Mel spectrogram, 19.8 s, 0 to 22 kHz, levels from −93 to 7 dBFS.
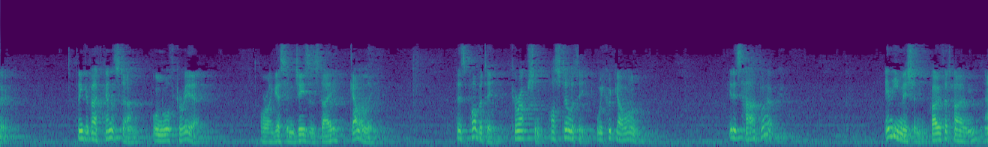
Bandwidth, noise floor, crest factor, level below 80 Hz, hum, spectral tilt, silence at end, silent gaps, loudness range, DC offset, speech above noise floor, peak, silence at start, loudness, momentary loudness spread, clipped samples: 7.6 kHz; -50 dBFS; 20 dB; -54 dBFS; none; -6 dB/octave; 0 s; none; 5 LU; under 0.1%; 25 dB; -8 dBFS; 0 s; -26 LUFS; 22 LU; under 0.1%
